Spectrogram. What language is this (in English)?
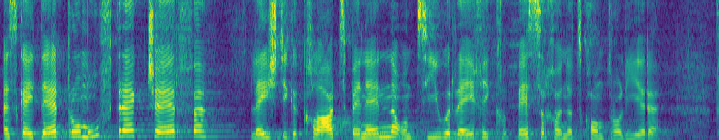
Swiss German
